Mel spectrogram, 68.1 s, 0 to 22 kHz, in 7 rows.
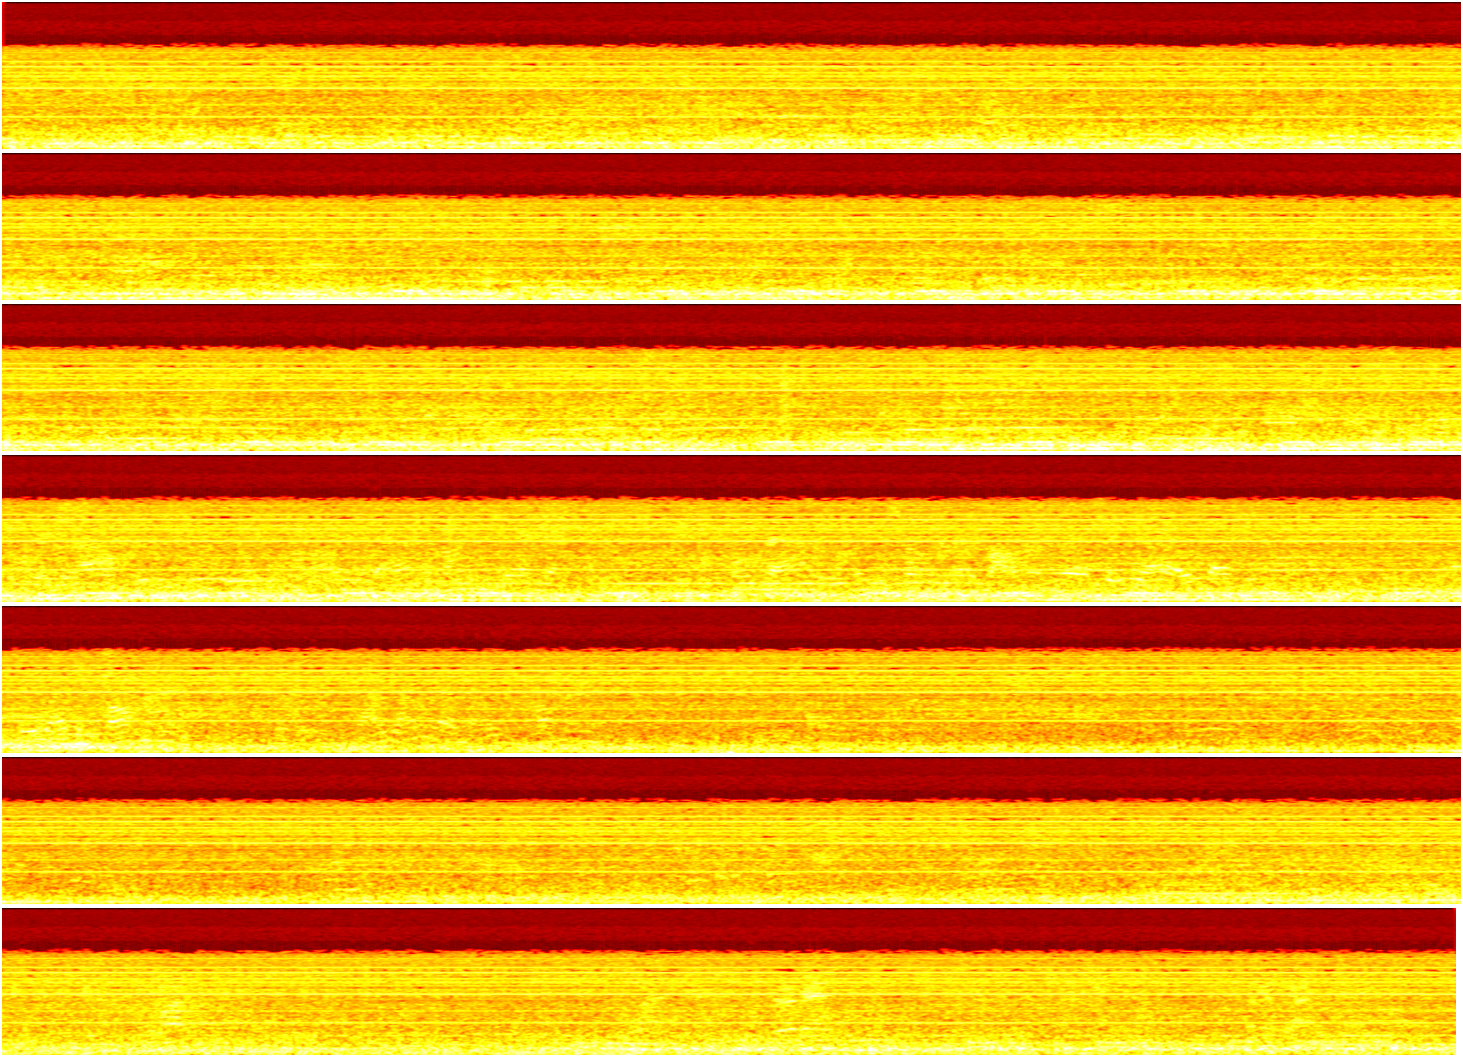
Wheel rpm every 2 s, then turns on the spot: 0, 0, 0, 0, 0, 0, 0, 0, 0, 0, 0, 0, 0, 0, 0, 0, 0, 0, 0, 0, 0, 0, 0, 0, 0, 0, 0, 0, 0, 0, 0, 0, 0, 0.
none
